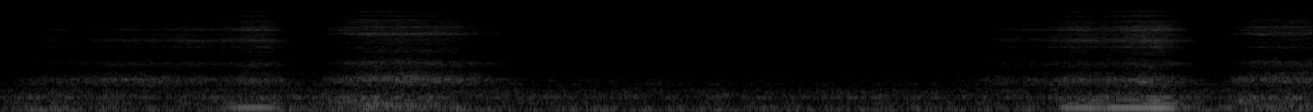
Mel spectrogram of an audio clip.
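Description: Soft, low snores paired with breathy exhales, two breath cycles over a faint room hiss; gentle snoring.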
